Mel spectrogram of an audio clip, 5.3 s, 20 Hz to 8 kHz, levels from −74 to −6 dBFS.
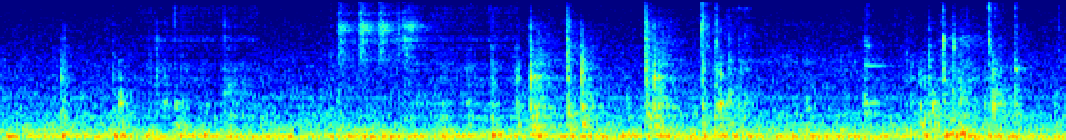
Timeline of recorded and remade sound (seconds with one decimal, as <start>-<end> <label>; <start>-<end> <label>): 0.0-0.7 recorded; 0.7-1.3 remade; 1.3-2.0 recorded; 2.0-2.6 remade; 2.6-5.3 recorded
